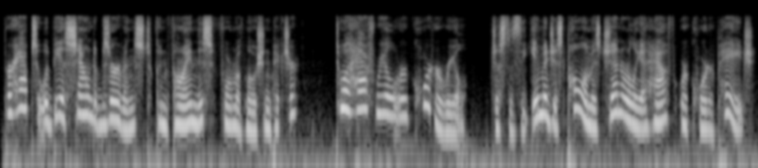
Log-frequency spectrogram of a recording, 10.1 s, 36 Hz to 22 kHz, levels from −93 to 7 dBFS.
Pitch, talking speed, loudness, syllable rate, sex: 225 Hz, 195 wpm, -21 LUFS, 5.4 syllables/s, female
